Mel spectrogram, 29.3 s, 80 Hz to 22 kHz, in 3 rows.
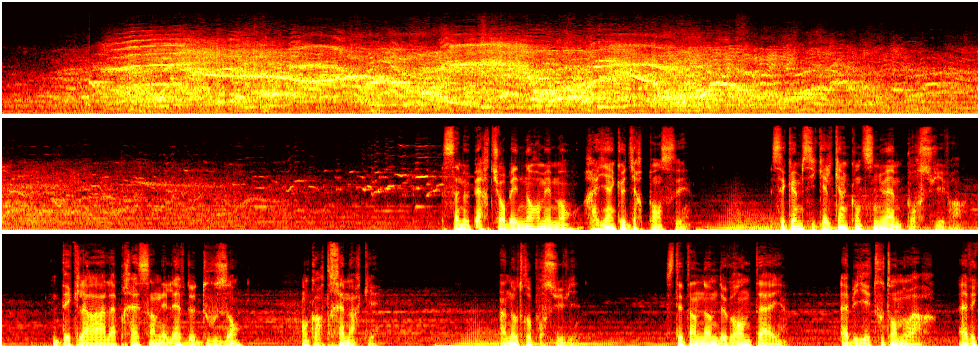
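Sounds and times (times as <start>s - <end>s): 
crowd of young voices shouting and screaming: 0.2s - 12.7s
speech: 14.3s - 16.7s, 17.5s - 19.4s, 20.0s - 23.4s, 24.5s - 25.4s, 26.2s - 29.2s.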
